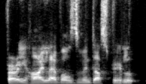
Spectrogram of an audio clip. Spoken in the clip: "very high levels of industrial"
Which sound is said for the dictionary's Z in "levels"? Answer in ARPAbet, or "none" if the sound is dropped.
Z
